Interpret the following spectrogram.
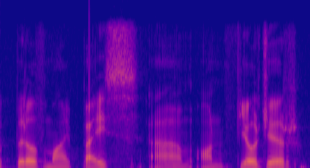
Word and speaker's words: Fjordur: of my base on future or forger or however you prefer to call it I will call it future that makes sense to me but it might as well be the wrong pronunciation so I've settled here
